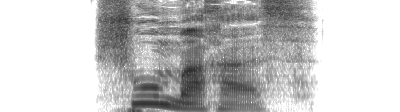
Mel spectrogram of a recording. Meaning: genitive of Schuhmacher
- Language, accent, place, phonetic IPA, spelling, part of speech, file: German, Germany, Berlin, [ˈʃuːˌmaxɐs], Schuhmachers, noun, De-Schuhmachers.ogg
